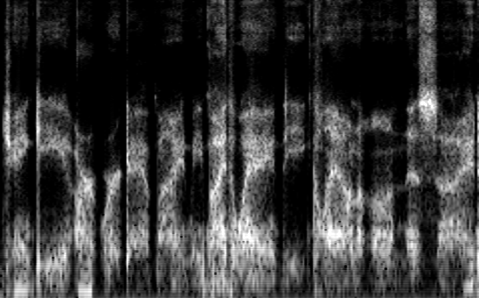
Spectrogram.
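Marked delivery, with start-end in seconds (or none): 0.0-2.0 ASMR voice, much quieter, higher. Speaking to the ladies and gentlemen watching, in best ASMR voice. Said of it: "with my best ASMR voice".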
